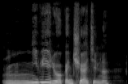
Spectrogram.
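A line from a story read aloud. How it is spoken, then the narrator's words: Uncertain. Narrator (Russian): неуверенно сказала Энн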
